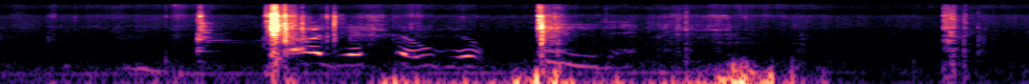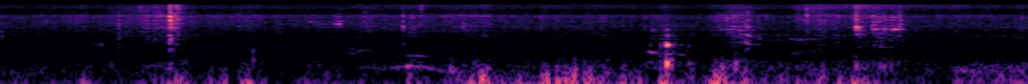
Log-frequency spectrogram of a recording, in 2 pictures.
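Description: A long-handled shovel striking and scraping into stony earth in a few sharp hits, the loudest about a second and a half in and another a little over a second later, then fainter strikes later on.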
